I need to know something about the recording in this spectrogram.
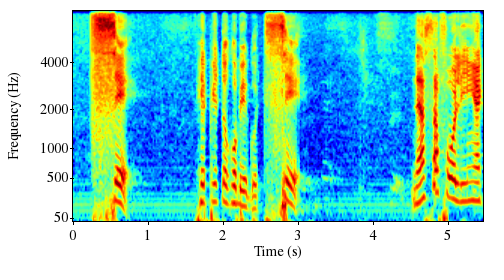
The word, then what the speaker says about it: c: A letra C em Esperanto tem o som de tse. Tse.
